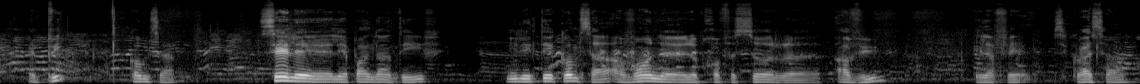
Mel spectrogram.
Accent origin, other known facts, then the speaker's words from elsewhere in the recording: Syria; French is a second language; moved away as an adult; now in Belgium; Moi, je suis Syrien. Et alors, ça fait 7 ans que j'habite en Belgique. Je suis réfugié, bien sûr, et je suis Syrien, oui. C'est pas belge. La première année, j'ai appris le français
